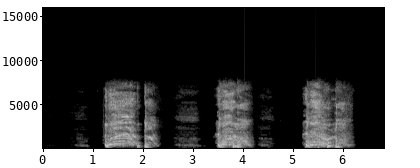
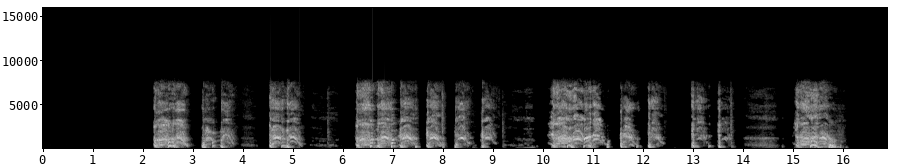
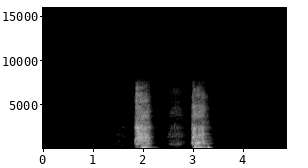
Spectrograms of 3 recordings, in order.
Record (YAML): three_cough_length: 6.8 s
three_cough_amplitude: 32768
three_cough_signal_mean_std_ratio: 0.53
cough_length: 16.9 s
cough_amplitude: 32768
cough_signal_mean_std_ratio: 0.56
exhalation_length: 4.9 s
exhalation_amplitude: 32768
exhalation_signal_mean_std_ratio: 0.29
survey_phase: alpha (2021-03-01 to 2021-08-12)
age: 45-64
gender: Male
wearing_mask: 'No'
symptom_cough_any: true
symptom_new_continuous_cough: true
symptom_fever_high_temperature: true
symptom_headache: true
symptom_onset: 3 days
smoker_status: Ex-smoker
respiratory_condition_asthma: false
respiratory_condition_other: false
recruitment_source: Test and Trace
submission_delay: 1 day
covid_test_result: Positive
covid_test_method: RT-qPCR
covid_ct_value: 17.1
covid_ct_gene: ORF1ab gene
covid_ct_mean: 17.7
covid_viral_load: 1500000 copies/ml
covid_viral_load_category: High viral load (>1M copies/ml)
